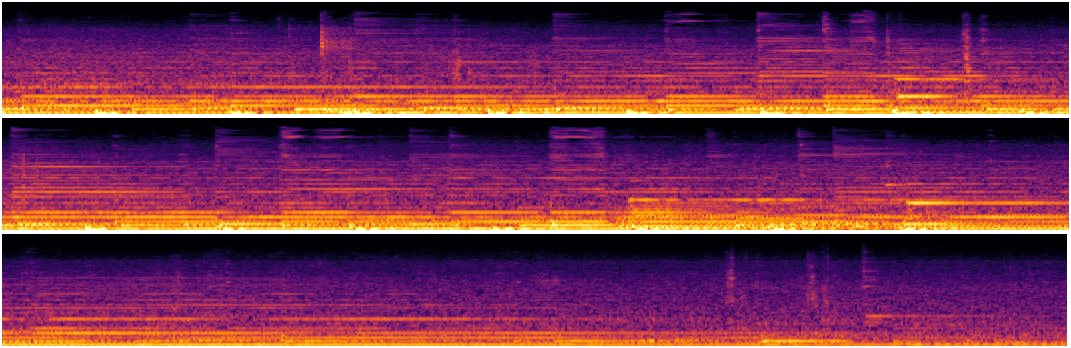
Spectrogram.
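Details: Layered instrumental music with sustained tones and a steady pulse plays throughout, with a faint wash like surf underneath and no animal voice.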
